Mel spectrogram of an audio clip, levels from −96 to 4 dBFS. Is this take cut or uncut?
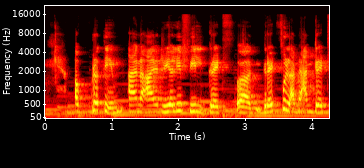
uncut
